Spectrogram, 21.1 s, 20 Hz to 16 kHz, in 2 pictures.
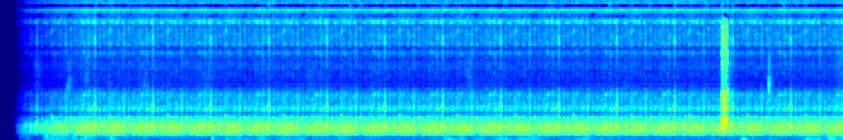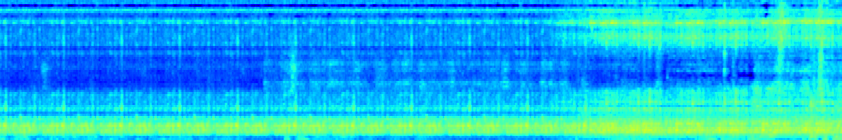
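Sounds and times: people talking indistinctly: 0.3s - 21.0s
sharp click: 9.0s - 9.4s.

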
